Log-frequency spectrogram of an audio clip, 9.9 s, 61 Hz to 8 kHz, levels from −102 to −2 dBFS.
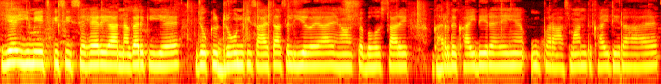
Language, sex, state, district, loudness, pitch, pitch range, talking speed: Hindi, female, Bihar, Sitamarhi, -19 LUFS, 180 Hz, 175-190 Hz, 185 wpm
